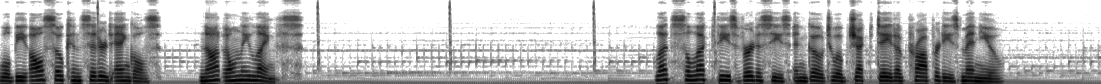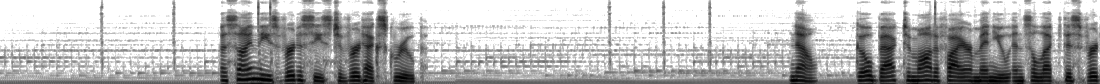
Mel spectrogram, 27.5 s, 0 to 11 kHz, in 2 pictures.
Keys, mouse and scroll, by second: 1.3 click, 4.0 click, 8.9 click, 11.7 middle click, 15.0 click, 15.9 click, 17.0 click, 17.1 click, 22.0 click, 22.6 click, 25.5 click.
